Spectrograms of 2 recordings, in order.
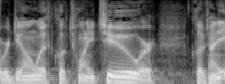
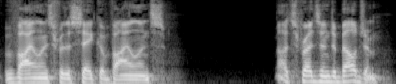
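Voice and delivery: usual speaking voice

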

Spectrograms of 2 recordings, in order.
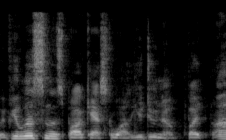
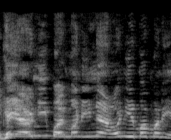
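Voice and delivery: impatient customer; 11 semitones higher, faster than usual. Retold or imitated. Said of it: "people are like".

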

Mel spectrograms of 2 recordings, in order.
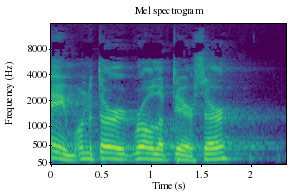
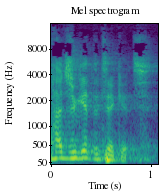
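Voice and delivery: ordinary talk, nothing marked

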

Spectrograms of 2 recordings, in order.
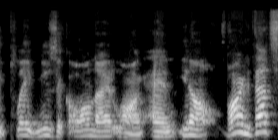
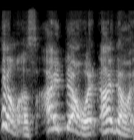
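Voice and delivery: high-pitched mock panic; retold fright, pitch jumping up; freaked out; 11 semitones higher, 3 dB louder, faster than usual. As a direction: play a kid convinced he's doomed. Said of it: "we're getting freaked out".

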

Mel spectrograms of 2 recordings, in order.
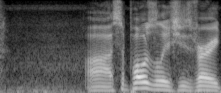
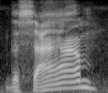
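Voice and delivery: Midwestern accent; 4 semitones higher than usual. Shown as a demonstration. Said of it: "what accent is that, Ope?".

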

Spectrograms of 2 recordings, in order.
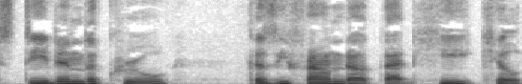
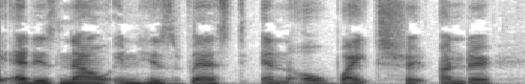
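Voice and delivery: usual speaking voice

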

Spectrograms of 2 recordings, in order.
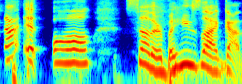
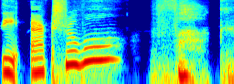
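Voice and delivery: very slow, emphatic outrage; exasperated disbelief; 4 semitones higher, much slower than usual. Real, not acted. Pressing the question about Alex's accent, drawn-out exasperation. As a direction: space the words out, utterly baffled.

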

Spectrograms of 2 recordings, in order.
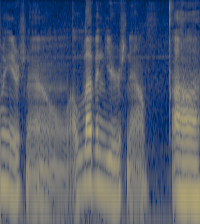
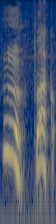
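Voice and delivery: yawning; 9 semitones higher, 7 dB louder than usual. Real, not acted. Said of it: "I'm gonna yawn again".

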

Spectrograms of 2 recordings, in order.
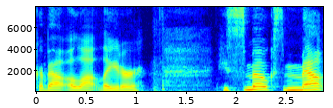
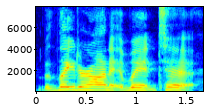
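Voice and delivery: ordinary delivery

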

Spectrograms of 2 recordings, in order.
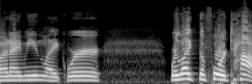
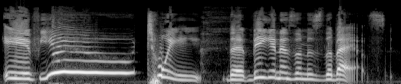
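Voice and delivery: slow stand-up setup with drawn-out opening; 5 semitones higher, 4 dB louder, slower than usual. Acted. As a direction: stretch the setup, then drop the punchline. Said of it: "do something like".

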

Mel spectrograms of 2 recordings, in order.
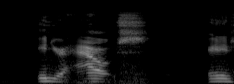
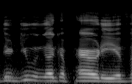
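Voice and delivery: ordinary delivery

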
